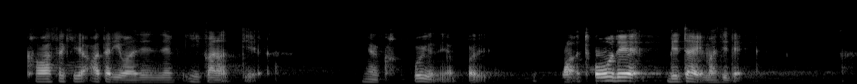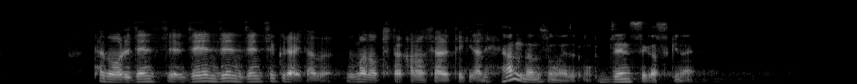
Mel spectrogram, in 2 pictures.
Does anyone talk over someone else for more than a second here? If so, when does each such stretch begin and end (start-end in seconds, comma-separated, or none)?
none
